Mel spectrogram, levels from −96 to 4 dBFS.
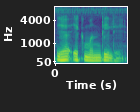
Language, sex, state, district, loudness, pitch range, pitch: Hindi, male, Jharkhand, Deoghar, -15 LUFS, 105-125 Hz, 115 Hz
